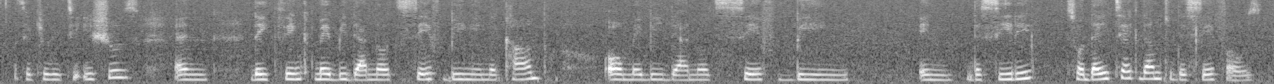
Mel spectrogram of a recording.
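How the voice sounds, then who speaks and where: Over noticeable background noise, a woman with a medium pitch speaks very slowly with fairly even intonation. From Congo, later Burundi and Kenya. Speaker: refugee. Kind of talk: personal testimony interview. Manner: repetitive, halting.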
